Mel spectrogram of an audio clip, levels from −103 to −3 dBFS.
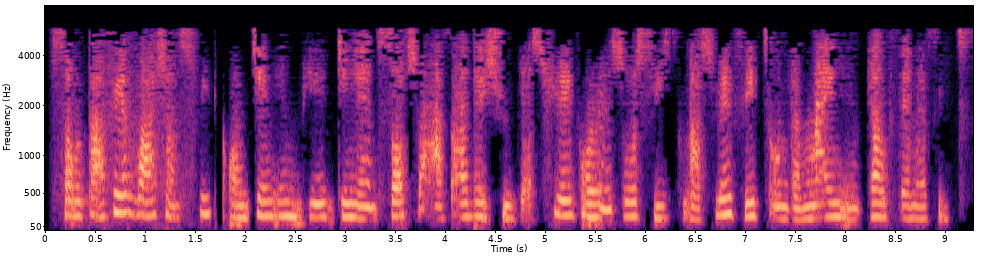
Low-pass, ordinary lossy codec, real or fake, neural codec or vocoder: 7.2 kHz; MP3, 24 kbps; fake; codec, 44.1 kHz, 0.9 kbps, DAC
